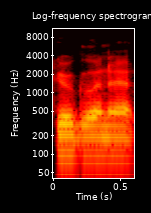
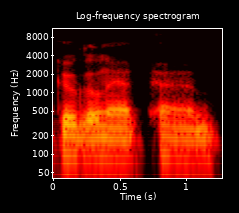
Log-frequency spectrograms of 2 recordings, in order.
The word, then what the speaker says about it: GoogLeNet: here or vgd or Googling it which is pronounced Googling not googlenet in honor beyond the and then we're going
